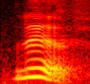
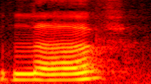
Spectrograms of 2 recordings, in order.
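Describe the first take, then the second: First: "live" with a short i, rising; model vowel. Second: "Love" with an uh vowel; model vowel. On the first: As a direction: contrast "live" with a bright short i. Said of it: "this I is pronounced I". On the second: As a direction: say "Love" with a clear uh. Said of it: "O is pronounced uh". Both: Shown as a demonstration.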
